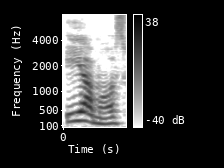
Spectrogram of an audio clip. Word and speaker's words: íamos: With íamos, we have three syllables. We have I, a, and mos.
